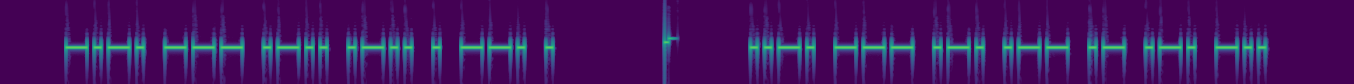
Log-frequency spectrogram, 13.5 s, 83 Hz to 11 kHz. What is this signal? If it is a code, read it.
Morse code, heard as a keyed tone, about 17 wpm, 700 Hz. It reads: COLLEGE FORWARD
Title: Sentences from Top 1300 Words - New Word Drill - 17wpm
